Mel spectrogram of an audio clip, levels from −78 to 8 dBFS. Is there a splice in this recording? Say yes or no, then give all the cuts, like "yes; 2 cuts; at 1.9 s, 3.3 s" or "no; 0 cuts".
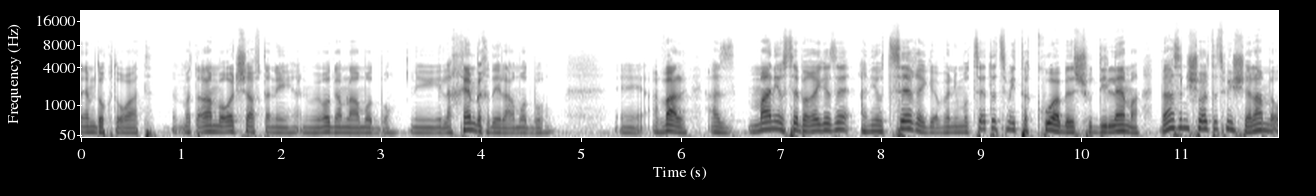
yes; 4 cuts; at 2.5 s, 6.2 s, 7.7 s, 10.7 s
